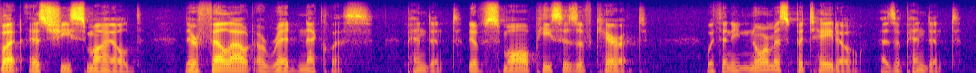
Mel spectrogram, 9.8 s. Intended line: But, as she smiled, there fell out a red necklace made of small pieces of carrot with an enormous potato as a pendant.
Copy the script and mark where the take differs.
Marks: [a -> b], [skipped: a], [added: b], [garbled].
But, as she smiled, there fell out a red necklace [made -> pendant] of small pieces of carrot with an enormous potato as a pendant.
